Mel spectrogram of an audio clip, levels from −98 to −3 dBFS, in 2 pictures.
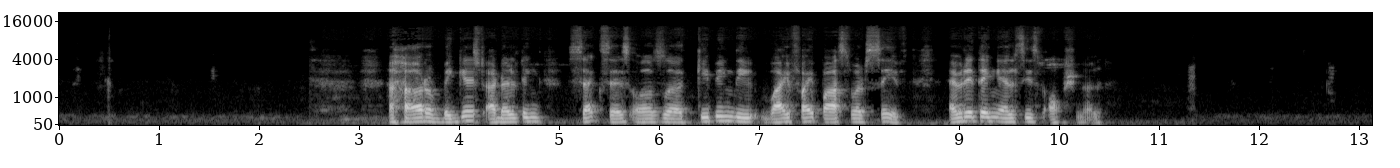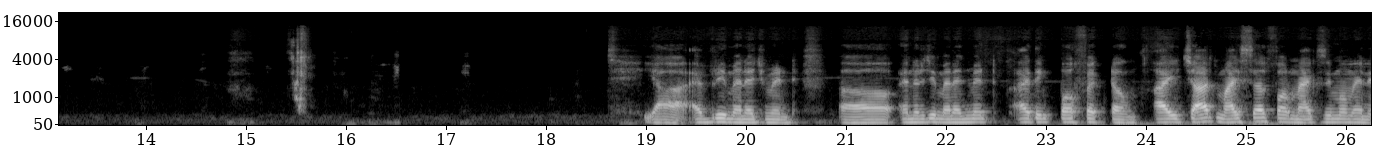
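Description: A speech recording hit by two bursts of packet loss, where consecutive packets went missing or arrived too late and the receiver filled each gap by extending and fading the last sound. At 4.09 to 4.18 s, just before "adulting success was", and at 23.59 to 23.67 s, between "management I think" and "term I charge", about 55 ms of concealment plays as a dying buzz or hiss, and then roughly 60 ms of speech is skipped.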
